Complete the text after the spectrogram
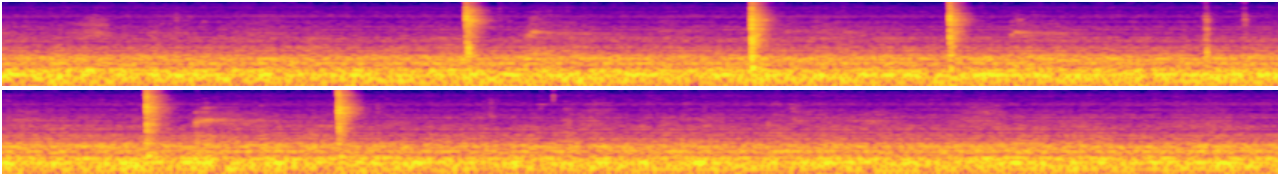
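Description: A blade scrapes in short strokes across a sharpening stone.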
